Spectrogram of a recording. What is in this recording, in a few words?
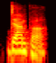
"damper", Indian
